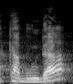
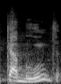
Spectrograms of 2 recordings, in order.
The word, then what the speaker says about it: Kabund: Et dans leur dialecte, on ne dit pas Kabunda, on dit Kabound à Kabound.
